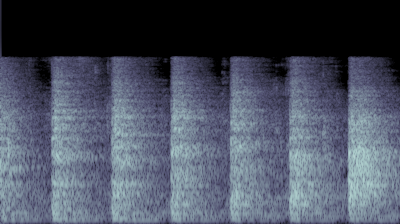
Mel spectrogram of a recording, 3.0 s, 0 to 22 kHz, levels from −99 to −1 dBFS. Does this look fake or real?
real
